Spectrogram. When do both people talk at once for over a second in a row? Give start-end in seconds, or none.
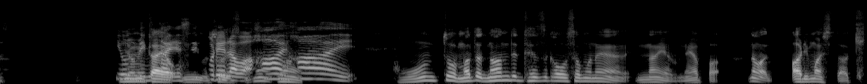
1.2-3.0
